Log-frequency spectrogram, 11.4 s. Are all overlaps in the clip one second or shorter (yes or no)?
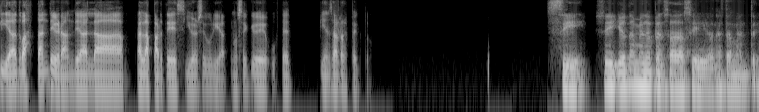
yes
